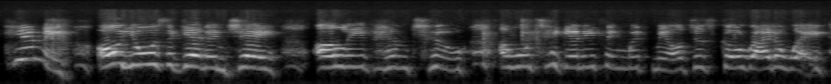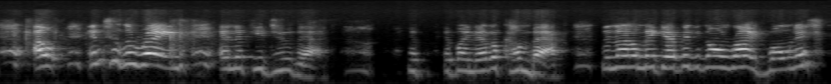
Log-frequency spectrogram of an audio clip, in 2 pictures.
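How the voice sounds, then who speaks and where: A high-voiced woman in an old-time radio horror drama, desperate and wracked with guilt. She pleads in broken phrases and cries out, and the recording is dull and lo-fi. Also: normal speed, a little hiss or hum. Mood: frightened pleading.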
